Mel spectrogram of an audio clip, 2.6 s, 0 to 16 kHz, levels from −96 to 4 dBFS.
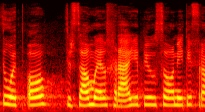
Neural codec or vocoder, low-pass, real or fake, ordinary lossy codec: codec, 44.1 kHz, 3.4 kbps, Pupu-Codec; 14.4 kHz; fake; none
